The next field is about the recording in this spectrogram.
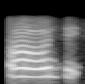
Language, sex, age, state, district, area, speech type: Nepali, female, 18-30, West Bengal, Alipurduar, urban, conversation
